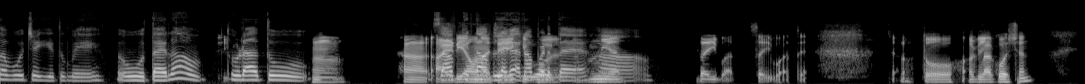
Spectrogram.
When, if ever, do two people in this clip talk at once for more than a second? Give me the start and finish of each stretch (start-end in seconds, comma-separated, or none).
4.3-6.2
